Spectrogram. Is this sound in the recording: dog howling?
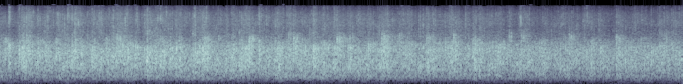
no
